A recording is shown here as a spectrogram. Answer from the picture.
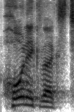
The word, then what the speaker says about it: Hornigwachs: Hornigwachs, technically. It's German.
